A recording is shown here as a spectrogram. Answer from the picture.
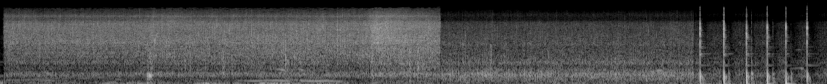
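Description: Meat and tomatoes sizzling in a hot metal pot. The sizzle swells loudest as chopped okra is tipped in about four seconds in, then settles to a quieter sizzle. Near the end comes a quick run of sharp taps.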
